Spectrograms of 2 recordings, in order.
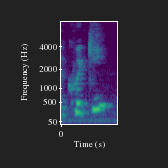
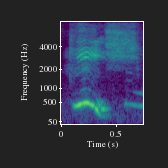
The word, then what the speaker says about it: quiche: recipe card and said oh we're having a quickie for dinner phonetically correct that's heaven that would not be right no dad was within your shot and came out what no the kid's going somewhere it's pronounced quiche which is though so anyway uh and then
